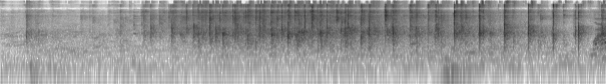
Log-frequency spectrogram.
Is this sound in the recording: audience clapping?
yes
